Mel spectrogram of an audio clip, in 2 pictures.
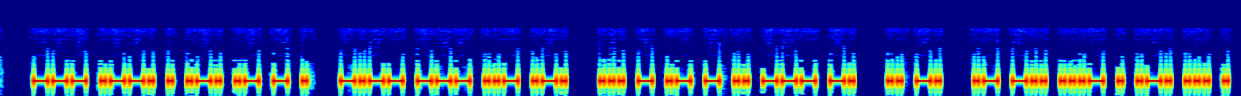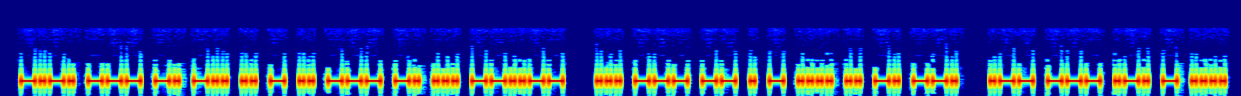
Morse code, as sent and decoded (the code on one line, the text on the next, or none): --- .--. .-. .- - . / -.-- --- ..- .-. / ... - .- - .. --- -. / .. -. / .- -.. ...- . .-. ... / -.-. --- -. -.. .. - .. --- -. ... --..-- / ... --- -- . - .... .. -. --. / .-- --- .-. - ....
OPERATE YOUR STATION IN ADVERSE CONDITIONS, SOMETHING WORTH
